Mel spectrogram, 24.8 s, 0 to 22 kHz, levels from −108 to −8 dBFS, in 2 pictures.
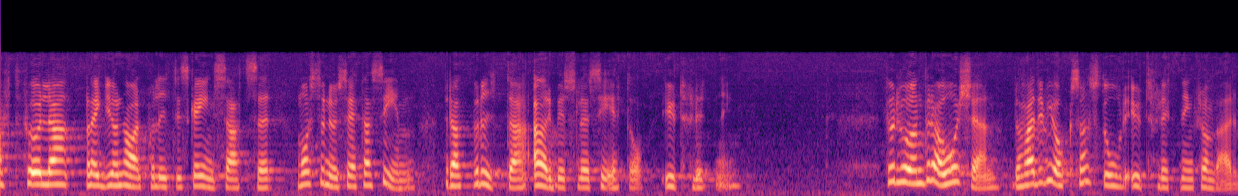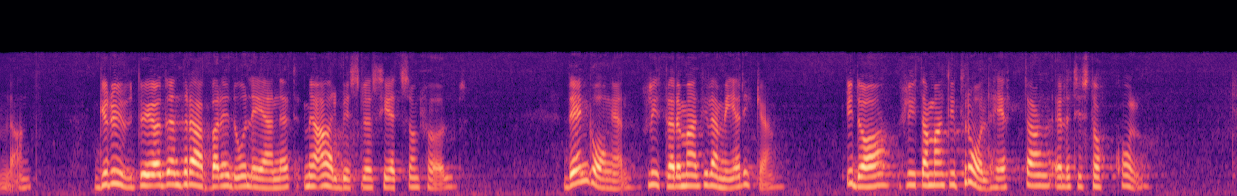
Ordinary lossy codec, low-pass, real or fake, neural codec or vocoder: none; 7.2 kHz; fake; codec, 16 kHz, 4 kbps, X-Codec, HuBERT features, trained on balanced general audio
